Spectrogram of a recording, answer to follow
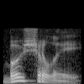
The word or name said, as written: bushily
